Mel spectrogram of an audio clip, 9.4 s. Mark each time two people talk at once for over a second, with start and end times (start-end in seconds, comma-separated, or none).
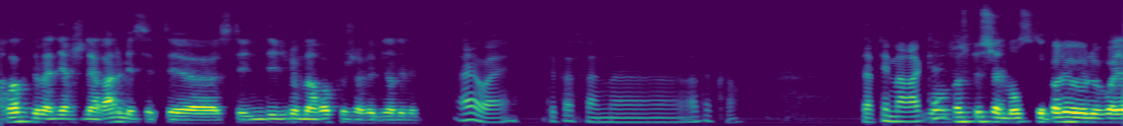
none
